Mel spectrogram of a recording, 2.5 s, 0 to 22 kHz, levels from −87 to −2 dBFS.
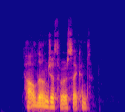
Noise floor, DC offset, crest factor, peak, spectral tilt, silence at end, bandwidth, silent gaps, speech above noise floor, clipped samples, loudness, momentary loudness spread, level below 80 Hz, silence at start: -80 dBFS; under 0.1%; 18 dB; -2 dBFS; -7.5 dB/octave; 0.75 s; 8.6 kHz; none; 61 dB; under 0.1%; -19 LUFS; 11 LU; -56 dBFS; 0.5 s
